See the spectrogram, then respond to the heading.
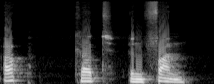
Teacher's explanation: as in up cut and fun its position clearly indicates that it's a central vowel between open and half open the lips are neutral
